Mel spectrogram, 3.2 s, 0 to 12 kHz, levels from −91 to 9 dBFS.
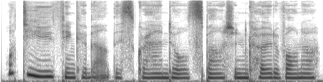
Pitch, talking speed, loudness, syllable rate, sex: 195 Hz, 225 wpm, -20 LUFS, 4.9 syllables/s, female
